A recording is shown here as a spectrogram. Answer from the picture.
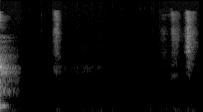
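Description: Near silence: room tone, with a faint tick about half a second in and a few faint ticks near the end.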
